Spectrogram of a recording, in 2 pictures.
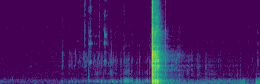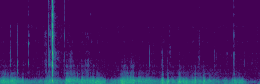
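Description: A single shotgun shot about three seconds in, loud and sudden with a short echoing tail, at pheasants flushed from a hedgerow. A smaller sharp click follows about three seconds later, with low rustling around it.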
